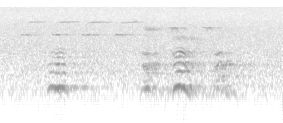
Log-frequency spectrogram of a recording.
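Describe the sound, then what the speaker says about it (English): A Newfoundland dog indoors gives a few short, separate barks and yips at moderate distance, with quiet gaps between them. "He barks. He thinks he sees somebody."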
